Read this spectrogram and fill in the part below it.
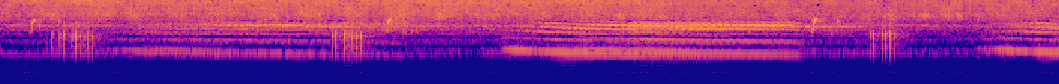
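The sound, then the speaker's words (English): A chorus of frogs calling in the Pantanal, with long, overlapping whistle-like tones that slide slowly in pitch, broken by a few short, sharp clicking bursts. The calls are steady, with no voices. “The Singing Frogs of the Pantanal”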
